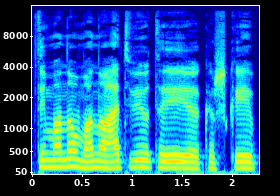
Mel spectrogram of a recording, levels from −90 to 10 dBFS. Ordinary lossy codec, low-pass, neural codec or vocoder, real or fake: MP3, 64 kbps; 14.4 kHz; none; real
